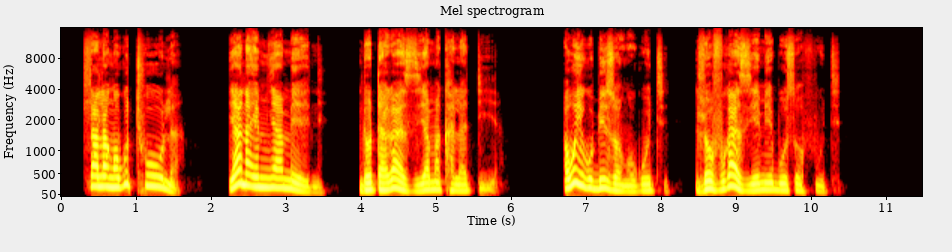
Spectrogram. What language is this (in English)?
North Ndebele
